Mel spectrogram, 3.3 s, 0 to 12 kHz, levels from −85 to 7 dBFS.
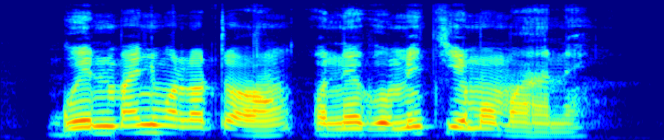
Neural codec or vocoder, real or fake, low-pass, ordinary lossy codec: vocoder, 24 kHz, 100 mel bands, Vocos; fake; 10.8 kHz; none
